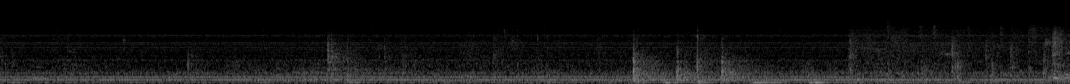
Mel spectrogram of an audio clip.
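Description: Steady electrical hum with a few faint knocks and clicks, busier near the end.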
